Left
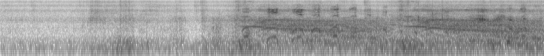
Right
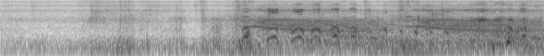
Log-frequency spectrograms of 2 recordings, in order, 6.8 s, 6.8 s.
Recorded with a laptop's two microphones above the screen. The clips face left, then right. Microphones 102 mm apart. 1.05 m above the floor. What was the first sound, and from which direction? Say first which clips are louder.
Laughter: right 3 dB; 25° right (ahead or behind).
